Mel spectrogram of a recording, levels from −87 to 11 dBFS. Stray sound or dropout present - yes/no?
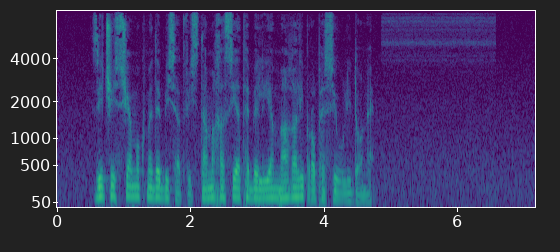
no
